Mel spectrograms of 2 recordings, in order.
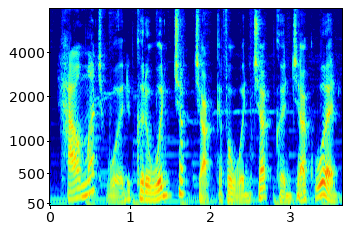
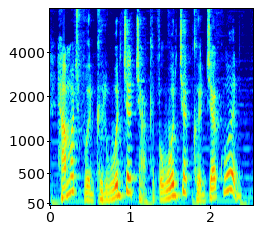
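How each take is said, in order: First: It is said at a moderate pace. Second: It is said at a very fast pace.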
